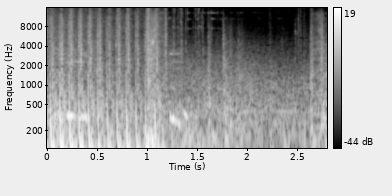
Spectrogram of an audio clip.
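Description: Rapid bursts of machine-gun fire from the 'Nenazhera' gun in S.T.A.L.K.E.R. 2, loud and close for about a second, then thinning into scattered shots and lingering echo.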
